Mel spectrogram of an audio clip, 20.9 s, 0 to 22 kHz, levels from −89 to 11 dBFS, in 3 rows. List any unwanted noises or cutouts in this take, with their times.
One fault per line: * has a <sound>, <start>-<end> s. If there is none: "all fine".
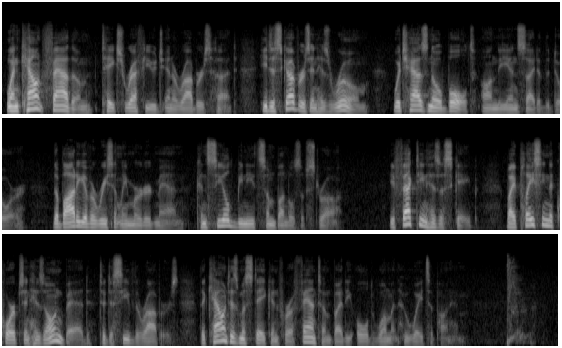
* has a thud, 20.3-20.6 s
